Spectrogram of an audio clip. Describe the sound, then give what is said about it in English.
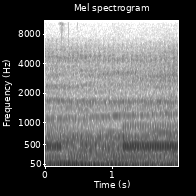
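A telephone being dialed: a short electronic tone, a pause, then a longer steady tone, all over a constant low background hum with no voices. “I'll call now, quickly.”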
